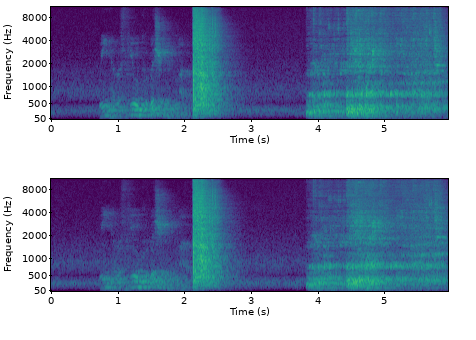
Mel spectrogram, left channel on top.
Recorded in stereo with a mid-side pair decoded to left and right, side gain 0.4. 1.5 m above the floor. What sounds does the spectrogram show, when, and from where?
0.7 s a man speaking: 55° left, 7.5 m
2.1 s a gunshot: 5° left, 0.8 m
3.8 s a toilet flushing: 50° left, 7 m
